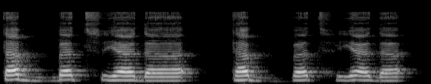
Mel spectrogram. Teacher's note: ये जो आवाज आती है हल्की सी, है ना, हल्की सी जो हवा निकलती है, ये असल में ब्रीथ होती है। तो इसको हमें इस अंदाज में पढ़ना है और कलकला नहीं करना है। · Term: हम्स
